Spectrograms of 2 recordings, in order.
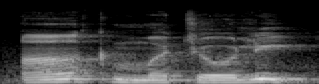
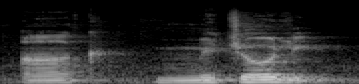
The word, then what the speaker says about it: آنکھ مچولی: بولا غلط جاتا ہے، اسے پڑھا اور بولا جاتا ہے آنکھ مچولی، یعنی میم پر زبر کے ساتھ، جو بالکل غلط ہے۔ اس لفظ کا درست تلفظ ہے آنکھ مچولی، میم کے نیچے زیر۔ آنکھ مچولی بچوں کا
